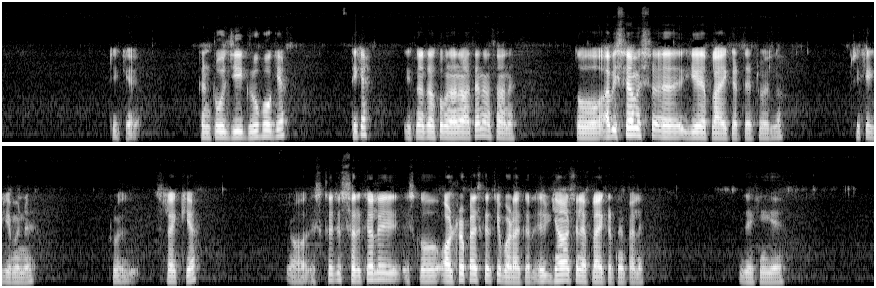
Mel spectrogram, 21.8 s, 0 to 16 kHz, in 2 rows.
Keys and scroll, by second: 0.4 v, 3.2 super+g.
